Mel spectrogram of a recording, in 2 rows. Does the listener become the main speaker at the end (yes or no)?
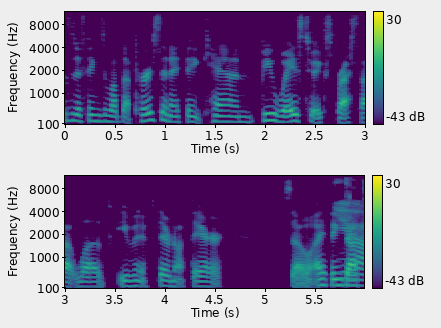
yes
